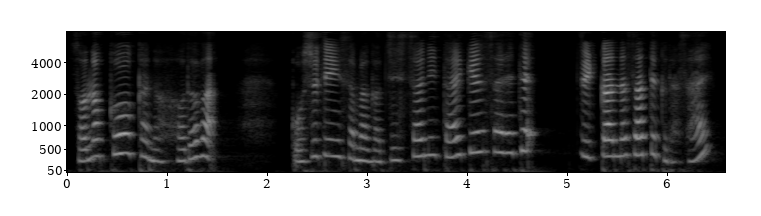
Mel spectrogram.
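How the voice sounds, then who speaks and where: A woman voicing a sweet, attentive young maid in an ASMR roleplay, speaking with polite honorifics and gently guiding her master. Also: very high-pitched, expressive, moderate pace, exaggerated voice. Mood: cheerful, welcoming. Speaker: maid café maid.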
